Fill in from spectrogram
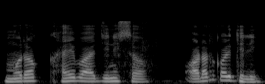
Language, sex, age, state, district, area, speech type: Odia, male, 18-30, Odisha, Balangir, urban, spontaneous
